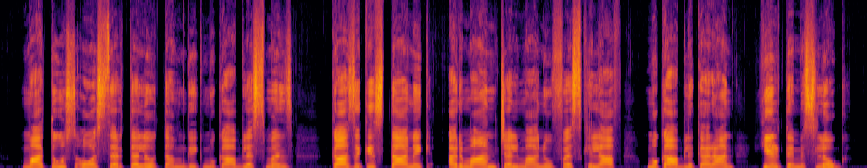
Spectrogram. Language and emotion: Kashmiri, neutral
